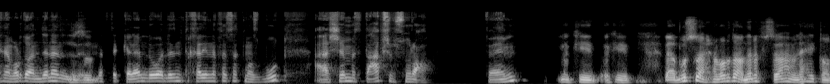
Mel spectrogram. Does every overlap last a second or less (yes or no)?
yes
